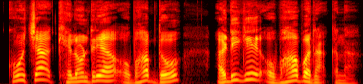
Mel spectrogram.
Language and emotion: Santali, disgusted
